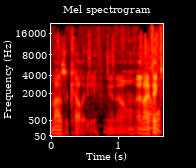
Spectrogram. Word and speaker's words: Mazzucchelli: I was I remember I used to say maach Chelli all the time and then somebody's like no it's maak Kelli you know and I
